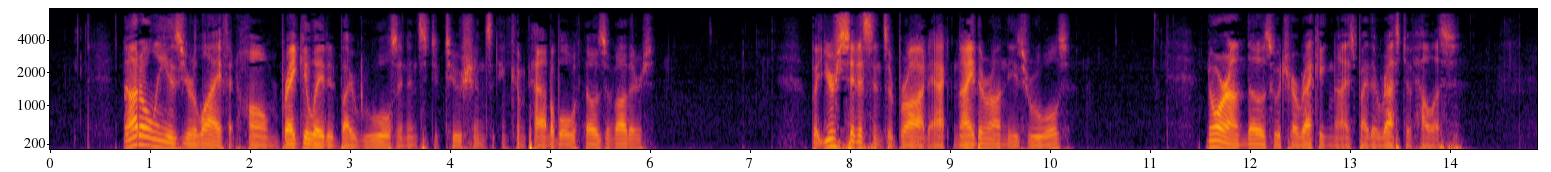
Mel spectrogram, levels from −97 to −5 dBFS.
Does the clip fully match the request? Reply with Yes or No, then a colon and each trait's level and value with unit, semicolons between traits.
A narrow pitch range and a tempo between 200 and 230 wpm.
No: narrow, 2.2 semitones; average, 150 wpm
